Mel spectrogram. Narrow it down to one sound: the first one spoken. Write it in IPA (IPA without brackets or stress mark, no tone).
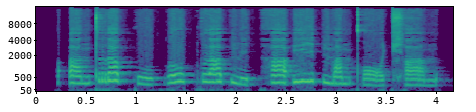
ʔ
